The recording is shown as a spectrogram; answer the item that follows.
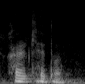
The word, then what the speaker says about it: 칼케돈: 이거 이제 언어마다 발음이 다 다른데 칼케돈이라고 그래요. 칼케돈. 일반적으로는 이제 우리는 칼체돈이라고 할 거예요.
